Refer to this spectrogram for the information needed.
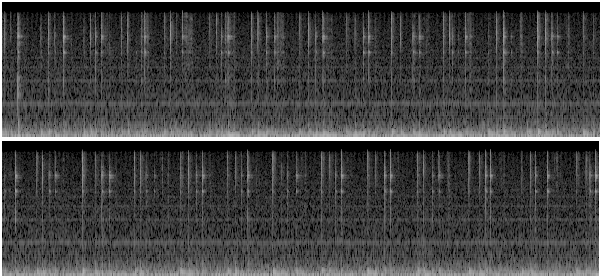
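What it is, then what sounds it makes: Plastic skull decoration tapped with nails. Long black acrylic nails with spiderweb designs rapidly tap and scratch the top and sides of a small white plastic skull decoration held in a hand. Quick, dense, crisp clicks and bright scratchy ticks run continuously over a low background hum, each tap dying away almost instantly.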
